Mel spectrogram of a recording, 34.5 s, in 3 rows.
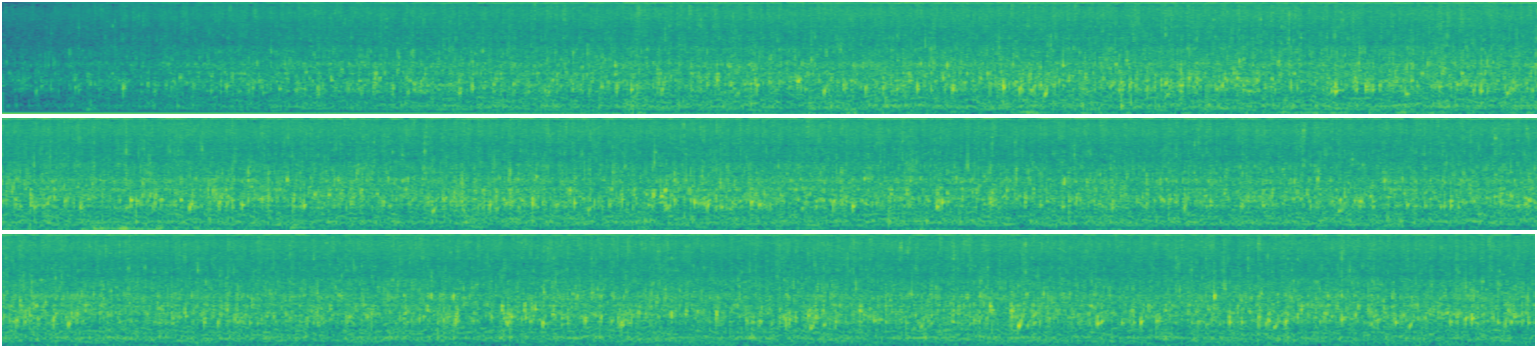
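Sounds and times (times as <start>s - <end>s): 
water: 0.0s - 34.5s.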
